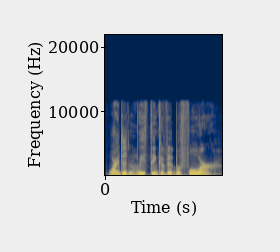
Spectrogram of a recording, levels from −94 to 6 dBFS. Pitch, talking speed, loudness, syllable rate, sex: 265 Hz, 240 wpm, -16 LUFS, 5.5 syllables/s, female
